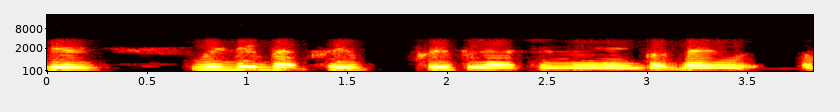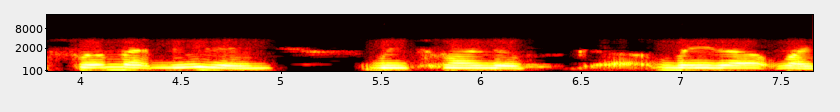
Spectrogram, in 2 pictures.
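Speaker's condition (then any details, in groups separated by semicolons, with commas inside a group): Cerebral palsy; speech affected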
